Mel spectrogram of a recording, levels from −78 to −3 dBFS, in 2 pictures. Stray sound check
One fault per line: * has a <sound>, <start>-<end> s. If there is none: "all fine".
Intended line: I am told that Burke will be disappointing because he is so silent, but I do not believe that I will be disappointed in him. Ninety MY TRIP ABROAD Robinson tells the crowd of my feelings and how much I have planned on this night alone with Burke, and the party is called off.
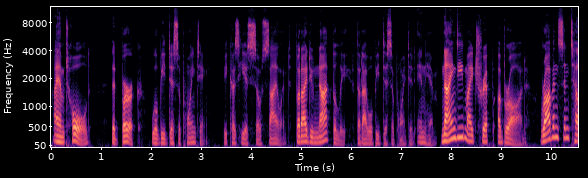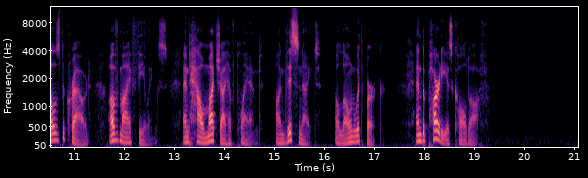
all fine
